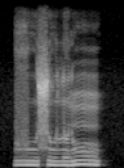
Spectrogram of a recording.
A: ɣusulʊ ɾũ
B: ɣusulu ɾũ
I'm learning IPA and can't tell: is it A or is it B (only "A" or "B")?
A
